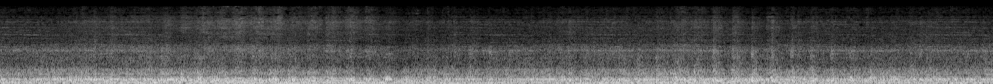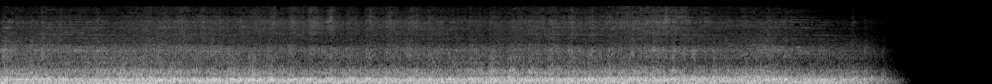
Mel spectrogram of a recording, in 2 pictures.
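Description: A train rolling past close by: a steady, loud rumble of wheels on rail that cuts off abruptly near the end.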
